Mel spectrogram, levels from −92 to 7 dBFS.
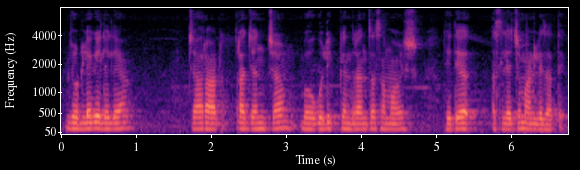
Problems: constant background noise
